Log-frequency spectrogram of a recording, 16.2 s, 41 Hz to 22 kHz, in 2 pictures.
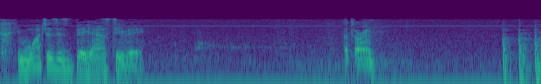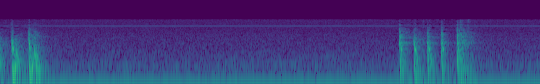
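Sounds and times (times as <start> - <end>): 
speech: 0.3 - 2.3, 5.3 - 5.7
firm knocking on a door: 7.5 - 8.9, 14.1 - 15.3.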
